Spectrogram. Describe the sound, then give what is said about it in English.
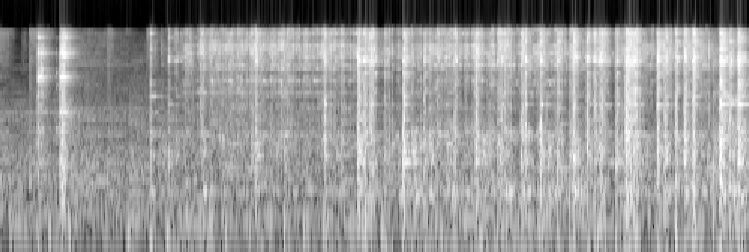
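Whisk stirring a mixture in a bowl while cooking, making many quick, light metallic clinks and scrapes that run steadily through the whole stretch with no talking. “Grab my whisk here.”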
